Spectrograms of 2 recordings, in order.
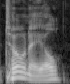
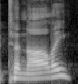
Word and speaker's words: Tonale: Alfa Romeo, I love the name of this, production of the toenail. No, it can't be. It's got to be. It's got to be pronounced something else. Probably Tonale, but it looks like toenail.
